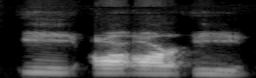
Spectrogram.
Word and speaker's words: Auxerre: If you're looking for it, because the pronunciation's crazy, it doesn't look like how it's spelled. It is Auxerre, French League 2, first place team.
